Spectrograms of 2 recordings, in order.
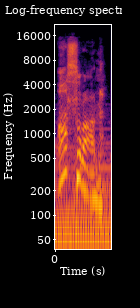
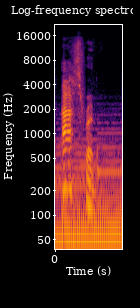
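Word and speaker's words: Athrun: We now need to introduce you to a guy by the name of Asran, or Athran, but I refuse to call him Athran because that's the dub name and it sounds shit.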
